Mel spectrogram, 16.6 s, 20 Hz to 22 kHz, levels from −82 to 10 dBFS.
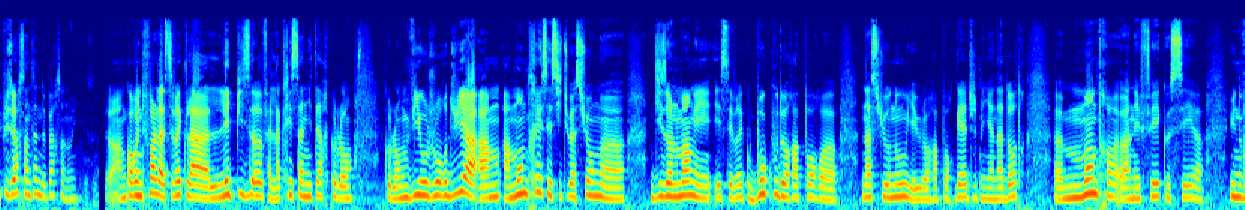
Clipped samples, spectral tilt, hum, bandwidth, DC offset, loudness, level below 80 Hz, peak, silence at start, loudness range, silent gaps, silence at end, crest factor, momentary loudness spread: under 0.1%; -5.5 dB/octave; none; 16 kHz; under 0.1%; -16 LUFS; -50 dBFS; 0 dBFS; 0 s; 4 LU; 1.32-1.38 s; 0 s; 16 dB; 13 LU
